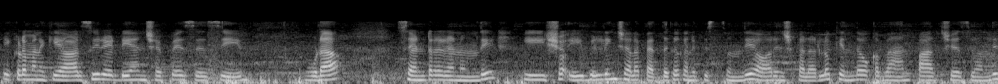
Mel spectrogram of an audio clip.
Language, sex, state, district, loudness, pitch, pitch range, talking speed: Telugu, female, Andhra Pradesh, Visakhapatnam, -18 LUFS, 210 Hz, 195-225 Hz, 155 wpm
